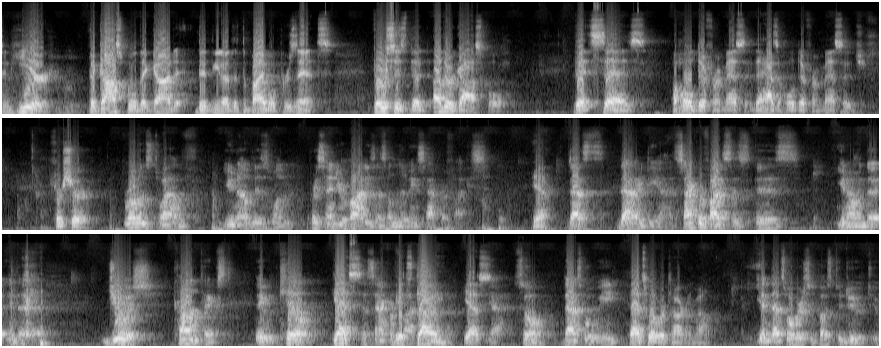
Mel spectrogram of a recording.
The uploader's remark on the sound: This is one of the first episodes we recorded, the quality of sound is not that great.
